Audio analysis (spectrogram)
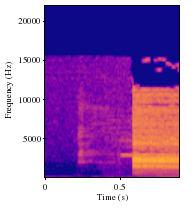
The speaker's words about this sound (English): People will be speaking for 5 minutes. If they go over 5 minutes, they get buzzed like a basketball buzzer. Can you demonstrate the buzzer?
